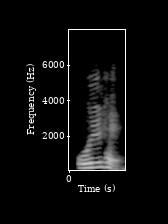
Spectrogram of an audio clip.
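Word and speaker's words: 올해: bilangnya Gon sama ulhe ulhe bacanya r-nya ada agak-agak di tengah antara l sama r gitu ya Nah selanjutnya kalau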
